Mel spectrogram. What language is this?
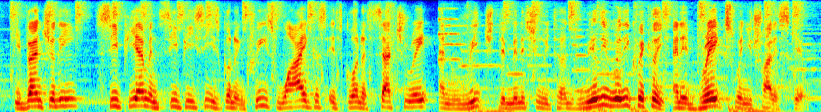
English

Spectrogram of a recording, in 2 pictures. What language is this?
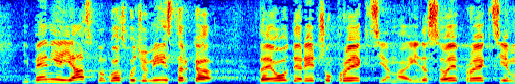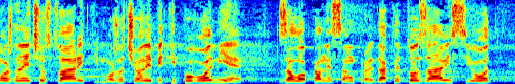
Serbian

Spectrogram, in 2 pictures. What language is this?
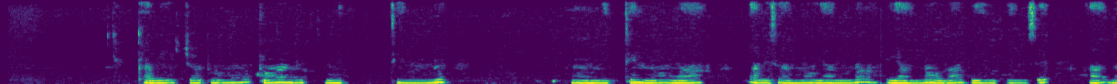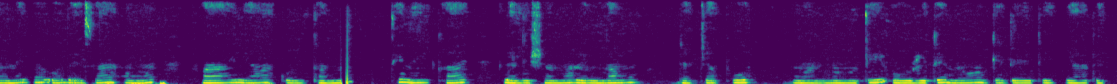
Sidamo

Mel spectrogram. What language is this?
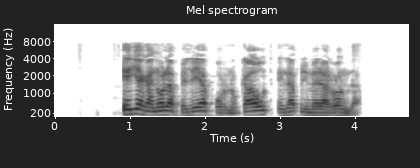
Spanish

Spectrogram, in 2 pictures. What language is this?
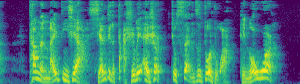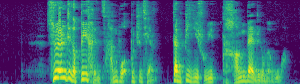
Chinese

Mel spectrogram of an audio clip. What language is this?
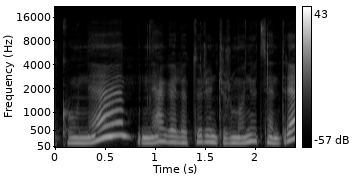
Lithuanian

